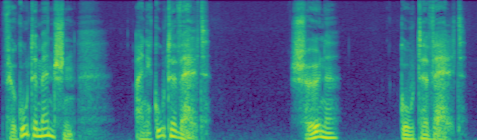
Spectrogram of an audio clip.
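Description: Casting: a brooding, sardonic gravedigger, low voice with lively swings, clipped musing delivery, very dry close radio-play sound. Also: male voice, drawn-out words, slightly rough, no echo, full character voice. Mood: ironic, emphatic. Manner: wry, clipped fragments with pointed repetitions. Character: wry, brooding male gravedigger musing on the dead. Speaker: actor in a radio play monologue. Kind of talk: radio drama inner monologue.

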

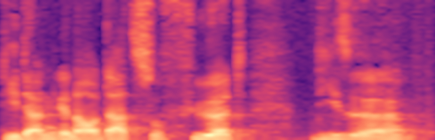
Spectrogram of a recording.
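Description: A male economist explains his point in an interview clip, posing rhetorical questions as he goes. His voice sits a little higher than usual for a man. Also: little pitch movement, measured pace, creaky. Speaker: university president, economist. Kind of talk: interview soundbite.

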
